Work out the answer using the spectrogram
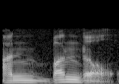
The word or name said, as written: unbundle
